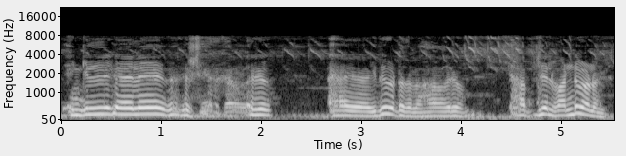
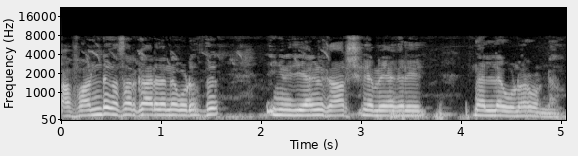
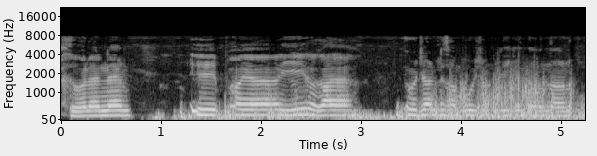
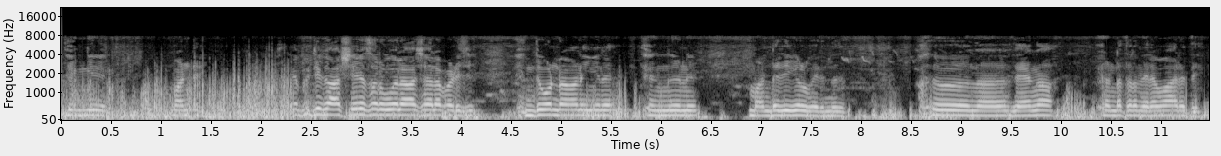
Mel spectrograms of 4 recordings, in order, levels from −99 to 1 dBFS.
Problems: none marked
